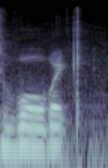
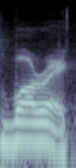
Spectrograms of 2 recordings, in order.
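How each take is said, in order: First: The name is pronounced as it is spelled. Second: The name is not pronounced as spelled. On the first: This is how the spelling reads. "even though it's Warwick. Like, it, phonetically" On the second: This is the assumed real pronunciation. "So I assume it's Warwick"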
